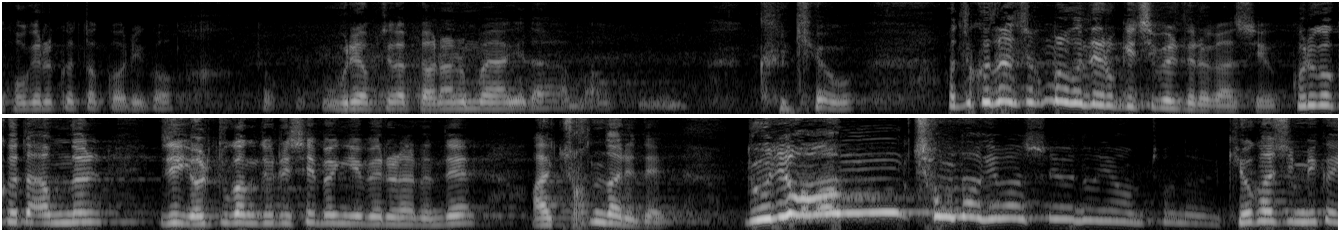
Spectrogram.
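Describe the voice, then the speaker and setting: A middle-aged male pastor preaching a revival sermon, telling a story and leading prayer, impassioned and bursting into shouts. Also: sits high, gravelly. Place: large church hall. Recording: long reverb in a big hall.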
